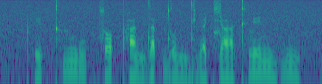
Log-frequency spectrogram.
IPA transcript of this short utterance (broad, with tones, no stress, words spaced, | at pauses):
pʰe˨˩ʔkʰɯ˥˩ŋwu˨˩k̚ sɔ˦˥ʔpʰa˨˩nda˥˩t̚ do˨˩n di˨˩a̯t͡ɕaː˨˩kʰle˥˩nji˥˩n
